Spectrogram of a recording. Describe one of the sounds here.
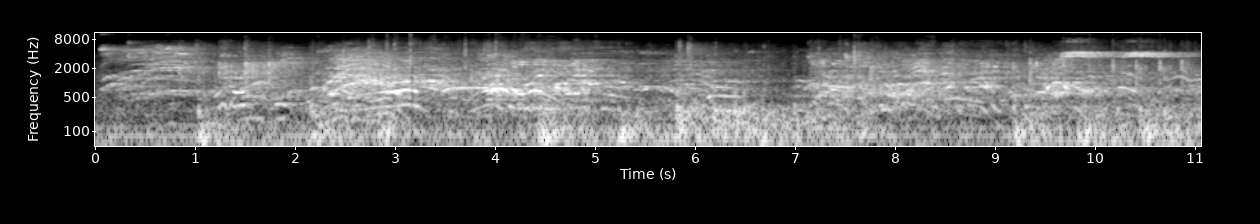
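Spectators shout and cheer loudly in a large echoing gym.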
